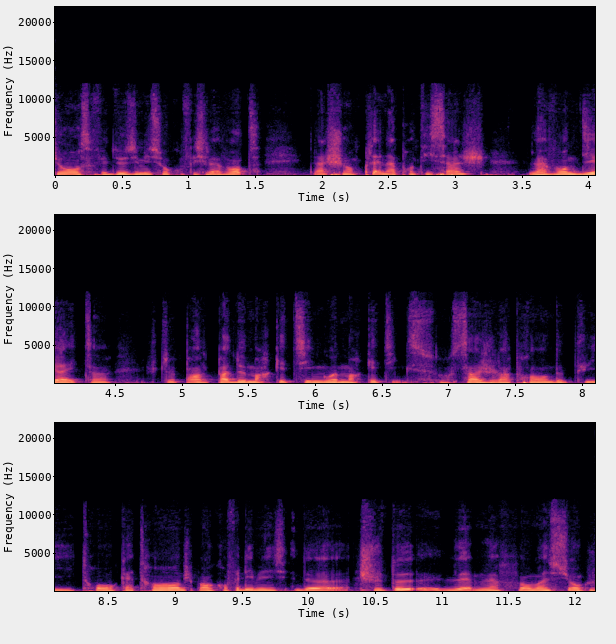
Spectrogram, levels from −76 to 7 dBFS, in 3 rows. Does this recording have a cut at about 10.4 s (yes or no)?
yes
